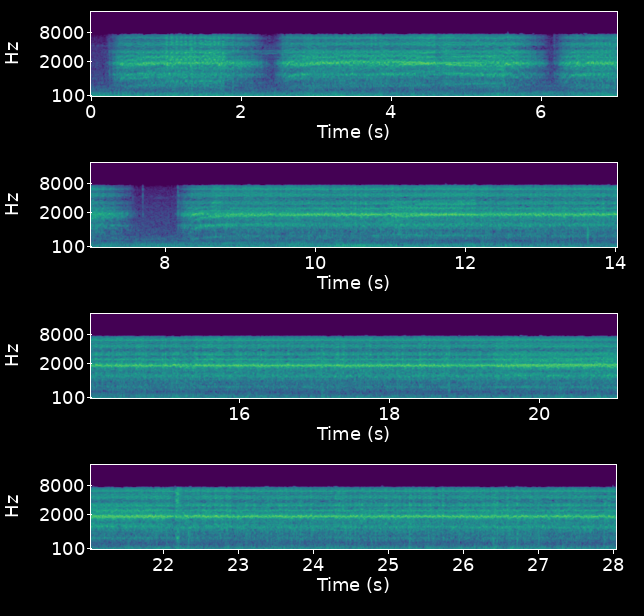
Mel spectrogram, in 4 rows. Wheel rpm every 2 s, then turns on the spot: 110, 110, 130, 50, 130, 160, 160, 160, 160, 160, 160, 160, 160, 160.
none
